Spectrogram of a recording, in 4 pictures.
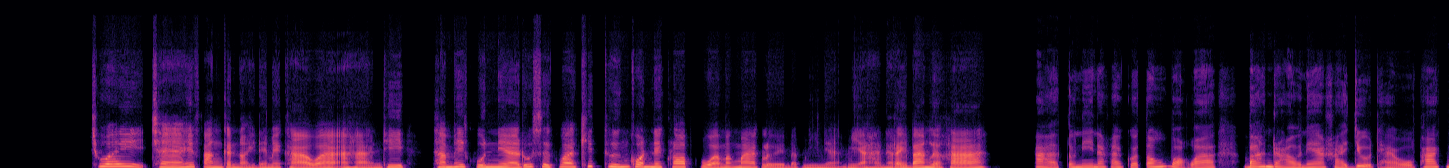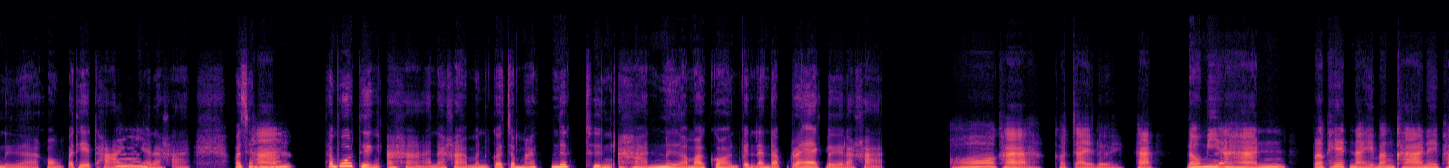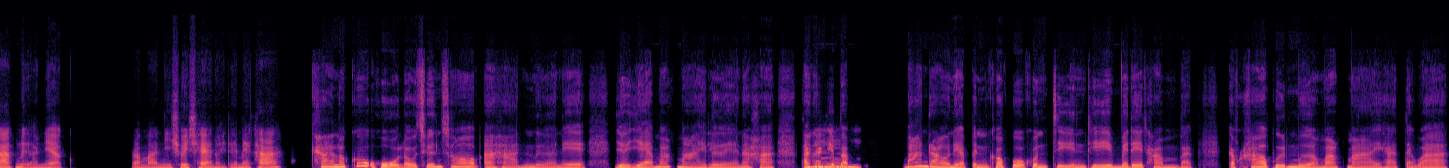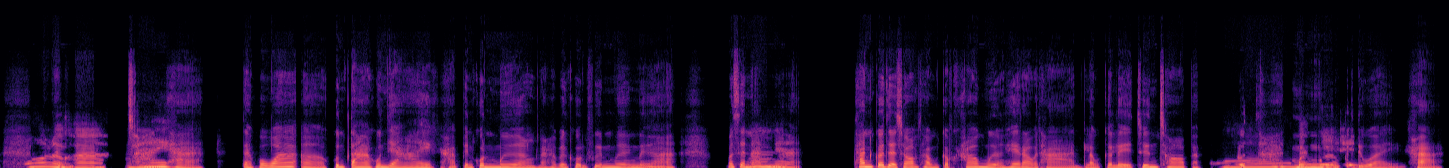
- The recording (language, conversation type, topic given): Thai, podcast, อาหารจานไหนที่ทำให้คุณคิดถึงคนในครอบครัวมากที่สุด?
- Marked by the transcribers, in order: tapping; other background noise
